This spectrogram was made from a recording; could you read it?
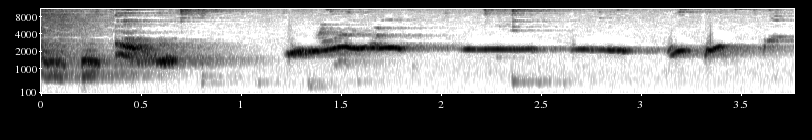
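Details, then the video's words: Bornean white-rumped shama singing in its natural voice, meant for tutoring caged shamas: a rough opening warble, then one long sustained pure whistle, followed by a few short whistled notes. "SUARA ASLI BURUNG MURAI BORNEO"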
